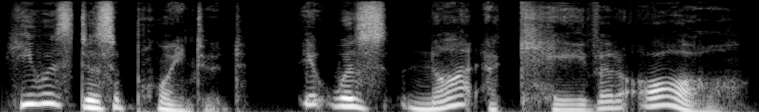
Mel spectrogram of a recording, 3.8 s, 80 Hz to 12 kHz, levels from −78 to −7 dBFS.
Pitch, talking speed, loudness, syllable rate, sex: 160 Hz, 160 wpm, -19 LUFS, 3.9 syllables/s, male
